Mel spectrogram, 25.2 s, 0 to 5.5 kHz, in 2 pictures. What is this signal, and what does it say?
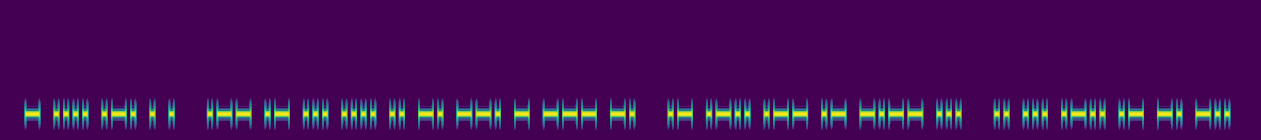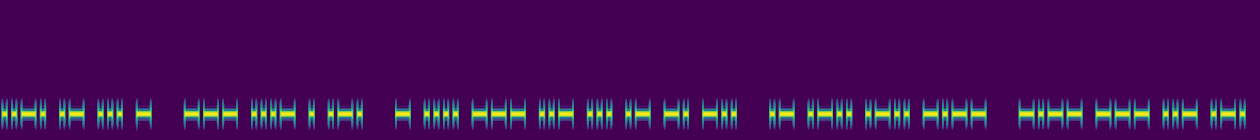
Morse code, heard as a keyed tone, about 25 wpm, 500 Hz. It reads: THREE WASHINGTON ALWAYS ISLAND FAST OVER THOUSAND ALLY YOUR
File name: 632 words / 632 Words 25WPM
